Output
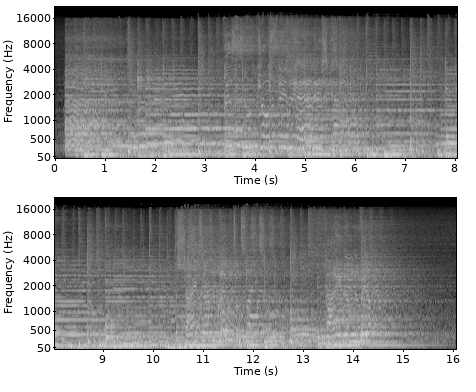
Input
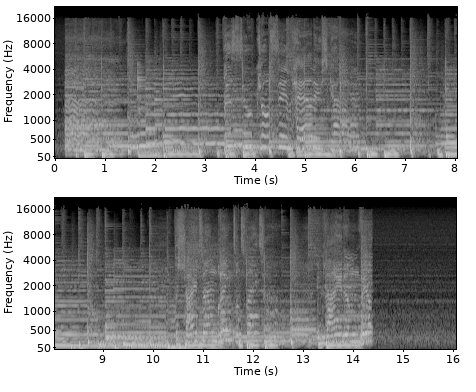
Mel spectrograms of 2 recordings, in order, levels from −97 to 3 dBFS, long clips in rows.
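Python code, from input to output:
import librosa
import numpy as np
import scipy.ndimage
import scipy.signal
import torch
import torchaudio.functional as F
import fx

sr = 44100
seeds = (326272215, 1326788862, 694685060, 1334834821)

y = fx.echo_split(x, sr, split_hz=810.0, low_ms=117, high_ms=204, feedback_pct=52, wet_db=-5.5)
y = fx.rev_freeverb(y, sr, rt60_s=3.8, hf_ratio=0.95, predelay_ms=85, drr_db=8.0)
y = y * 10.0 ** (2.0 / 20.0)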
